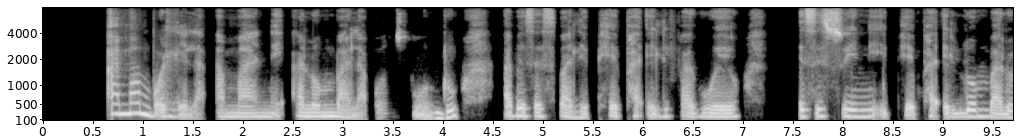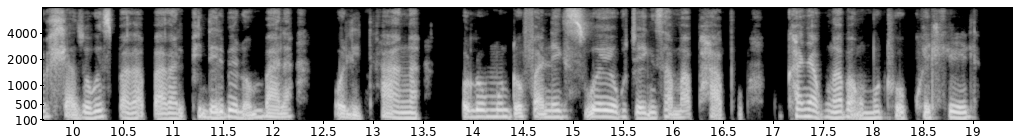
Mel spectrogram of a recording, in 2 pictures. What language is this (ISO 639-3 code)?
nde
